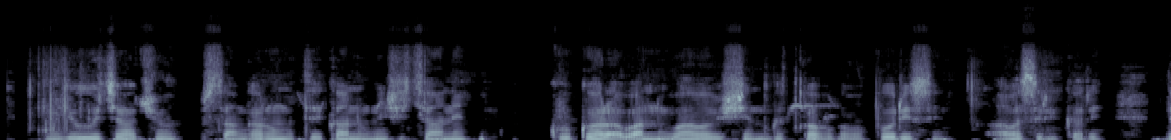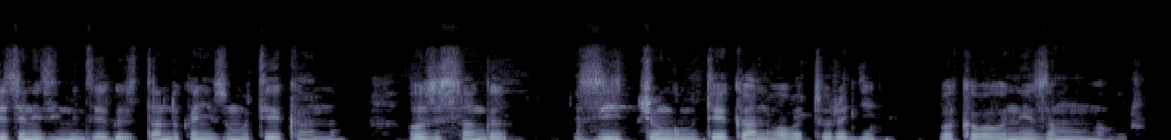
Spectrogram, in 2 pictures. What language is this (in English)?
Kinyarwanda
